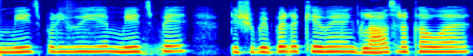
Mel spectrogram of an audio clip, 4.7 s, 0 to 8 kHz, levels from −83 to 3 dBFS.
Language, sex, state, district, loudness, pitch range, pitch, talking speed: Hindi, female, Uttar Pradesh, Lalitpur, -15 LUFS, 245-260 Hz, 255 Hz, 190 wpm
